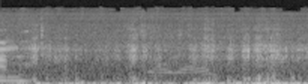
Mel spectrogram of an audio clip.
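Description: Mountain bike rolling over a sandy dirt trail, with a string of short knocks and rattles from the bike over a steady rush of noise. A faint voice is heard briefly about a second in.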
